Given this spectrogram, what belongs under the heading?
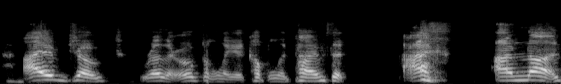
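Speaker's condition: Cerebral palsy; uses a wheelchair

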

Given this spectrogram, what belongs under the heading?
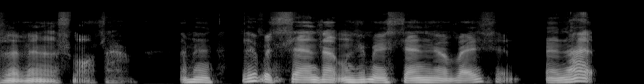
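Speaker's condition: Throat cancer; stage 4, terminal, tumor through tongue attached to epiglottis, inoperable, Emory Proton Center therapy not working

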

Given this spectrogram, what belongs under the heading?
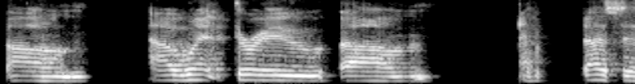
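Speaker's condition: Tardive dyskinesia; onset 10+ years ago, progressive, arm and leg flailing, falls, balance issues, moderately severe to severe; on proper medication from neurologist, tongue flickers, involuntary jaw movement, uncomfortable feeling under tongue; mild stutter now, formerly severe stutter making speech unintelligible, chewing and swallowing little affected

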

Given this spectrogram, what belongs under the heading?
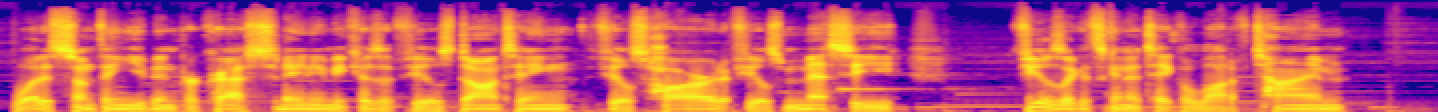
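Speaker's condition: No condition

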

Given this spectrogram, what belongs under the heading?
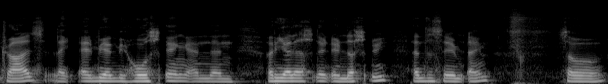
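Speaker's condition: Cleft palate; talks from nasal cavity

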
